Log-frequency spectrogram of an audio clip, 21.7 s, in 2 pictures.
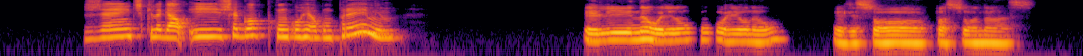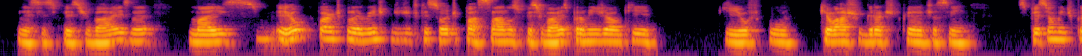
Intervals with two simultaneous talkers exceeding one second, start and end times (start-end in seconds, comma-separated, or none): none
